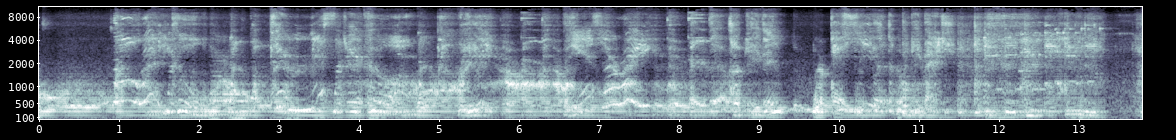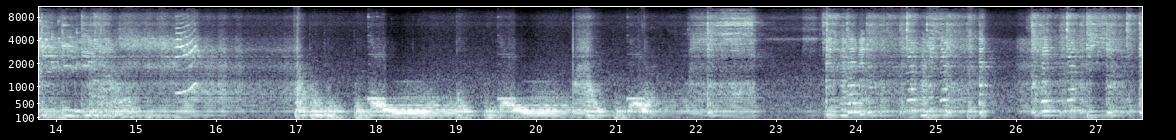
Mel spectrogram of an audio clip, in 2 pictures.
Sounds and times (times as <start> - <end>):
Techno: 0.0 - 15.9, 17.0 - 22.8
Inside, small room: 0.0 - 27.5.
